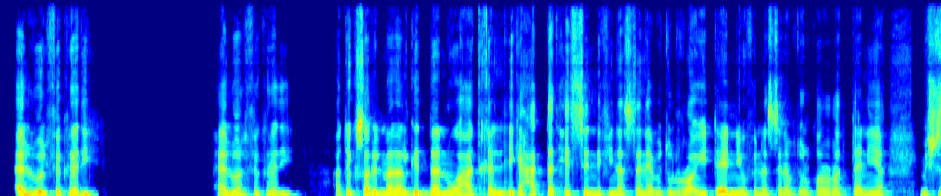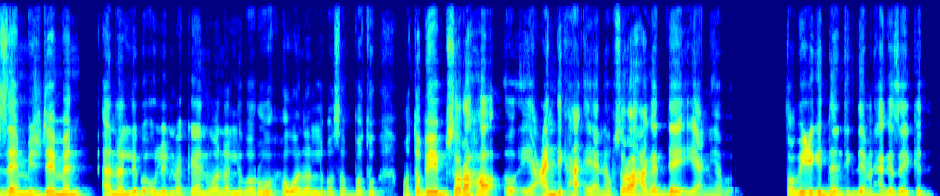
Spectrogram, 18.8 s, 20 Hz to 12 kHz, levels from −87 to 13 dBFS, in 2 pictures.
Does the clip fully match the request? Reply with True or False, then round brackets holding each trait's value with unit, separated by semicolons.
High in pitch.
False (155 Hz)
